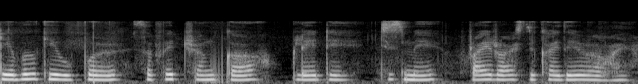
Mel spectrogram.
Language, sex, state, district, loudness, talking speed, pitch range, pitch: Hindi, male, Arunachal Pradesh, Papum Pare, -16 LUFS, 140 wpm, 210-225 Hz, 215 Hz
